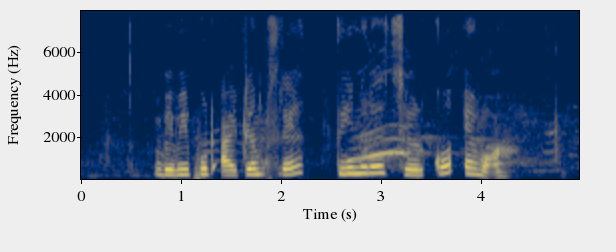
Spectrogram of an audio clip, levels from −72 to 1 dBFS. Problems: background conversations at intervals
